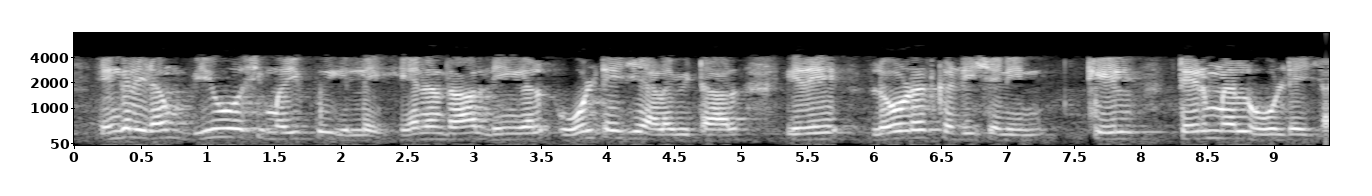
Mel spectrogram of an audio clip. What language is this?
Tamil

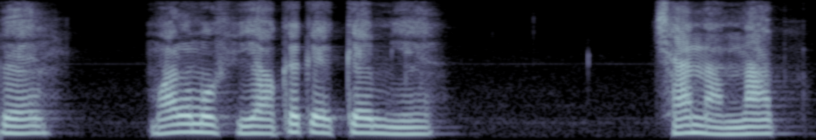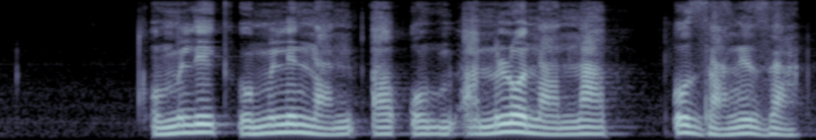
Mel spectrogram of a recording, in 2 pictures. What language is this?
Mbe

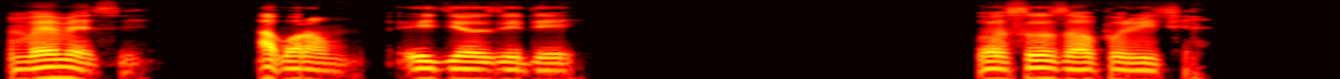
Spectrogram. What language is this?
Igbo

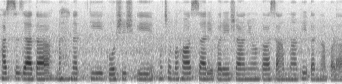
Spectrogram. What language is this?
Urdu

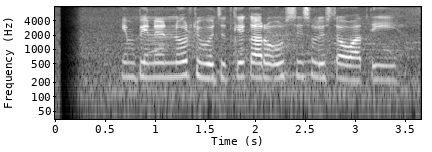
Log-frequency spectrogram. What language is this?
Javanese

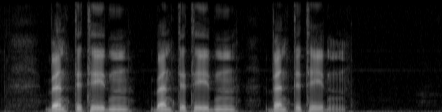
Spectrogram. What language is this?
Norwegian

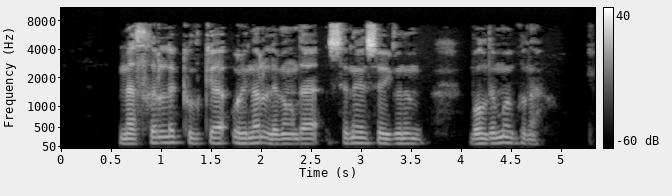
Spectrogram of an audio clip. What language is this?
Uyghur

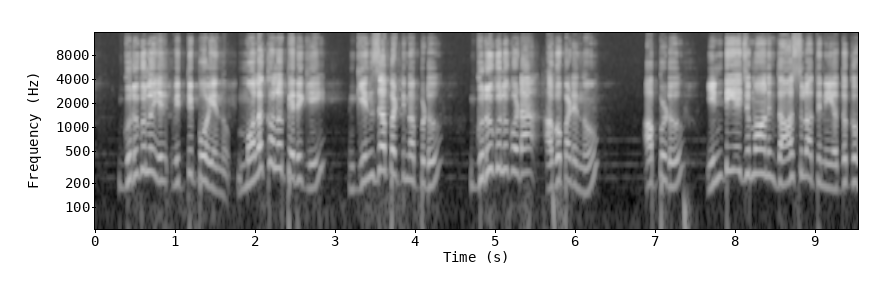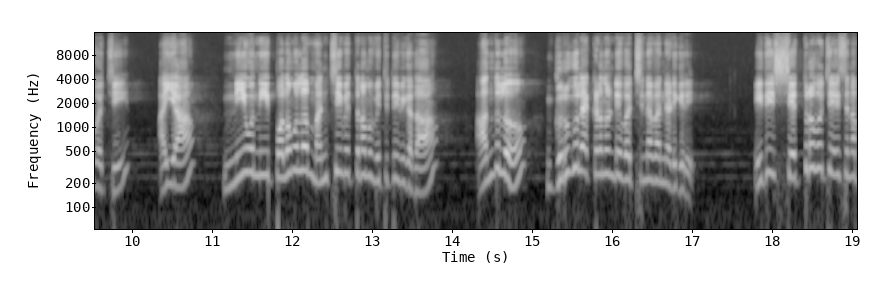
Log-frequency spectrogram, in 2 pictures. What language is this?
Telugu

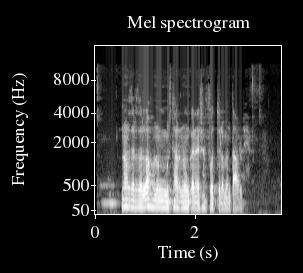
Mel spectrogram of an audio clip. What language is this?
Galician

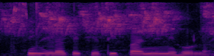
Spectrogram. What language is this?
Bhojpuri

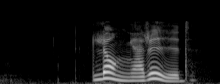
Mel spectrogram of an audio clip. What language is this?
Swedish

